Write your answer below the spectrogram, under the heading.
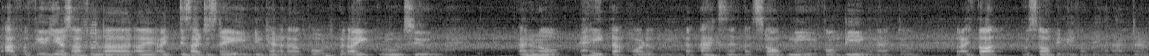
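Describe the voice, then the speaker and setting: A man's voice: on the low side, normal speed. A man with a Vietnamese accent, an actor on a stage panel, speaks earnestly and with emotion, often breaking off and restarting his sentences. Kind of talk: casual, personal panel Q&A answers. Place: large theater, Q&A on stage. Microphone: audience member's camera from the seats. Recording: distant, noisy audience camera recording.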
